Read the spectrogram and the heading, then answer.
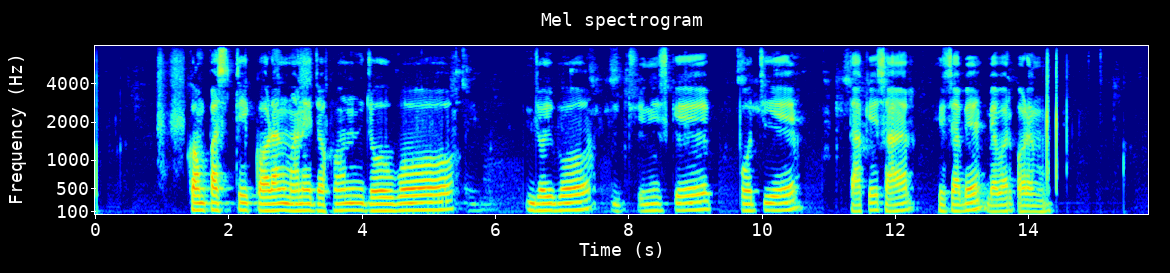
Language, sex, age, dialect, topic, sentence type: Bengali, male, 60-100, Rajbangshi, agriculture, statement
